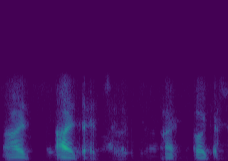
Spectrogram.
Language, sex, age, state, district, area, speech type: Kannada, male, 30-45, Karnataka, Bagalkot, rural, conversation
